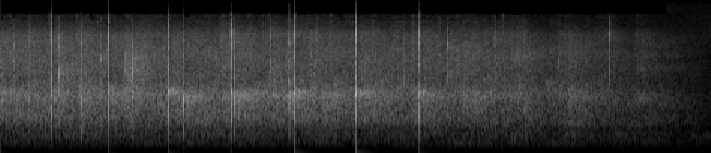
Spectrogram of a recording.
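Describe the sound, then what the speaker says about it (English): An audience at an electric cooperative's annual meeting applauds in a broad wash of clapping, with sharp individual claps cracking out close by before the sound gradually fades. "let's give them some applause"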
